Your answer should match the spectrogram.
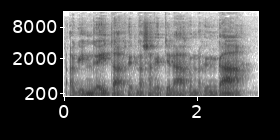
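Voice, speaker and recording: A man's voice: low voice, steady tone, moderate pace, bright, forceful tone. A man playing a disapproving, grumbling relative in an Ilocano comedy drama, with an Ilocano accent. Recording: roomy echo, faint music.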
